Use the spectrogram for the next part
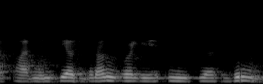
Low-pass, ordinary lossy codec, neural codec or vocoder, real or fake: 7.2 kHz; AAC, 48 kbps; autoencoder, 48 kHz, 32 numbers a frame, DAC-VAE, trained on Japanese speech; fake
